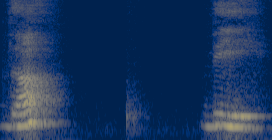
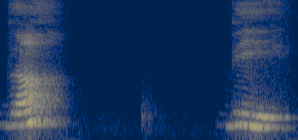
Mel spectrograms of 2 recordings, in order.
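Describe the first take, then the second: The two takes are said the same way.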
